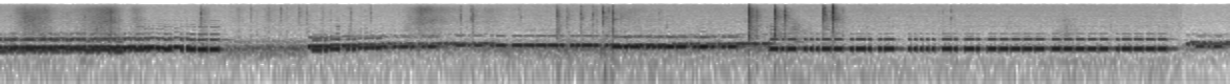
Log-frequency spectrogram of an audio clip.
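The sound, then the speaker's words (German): Overlapping Morse code tones from a computer simulation of many amateur radio operators calling for brief contacts: several steady beeping pitches keyed rapidly at once, loud and continuous, with no speech. “Wenn das jetzt real wäre, dann sind das alles irgendwelche Funkamateure irgendwo in der Welt, die mit Ihnen einen ganz kurzen Funkkontakt machen wollen.”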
